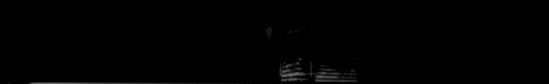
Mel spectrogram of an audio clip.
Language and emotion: Russian, neutral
